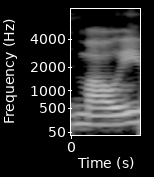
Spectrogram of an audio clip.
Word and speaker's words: MAUI: this particular module is so it is called Maui it is pronounced as Maui which is multi-platform app UI so what multi-platform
